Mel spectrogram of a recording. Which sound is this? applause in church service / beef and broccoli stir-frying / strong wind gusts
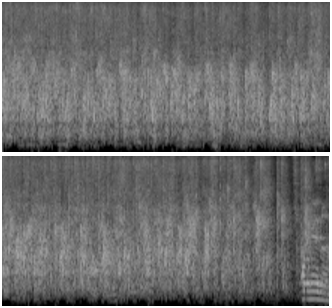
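applause in church service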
